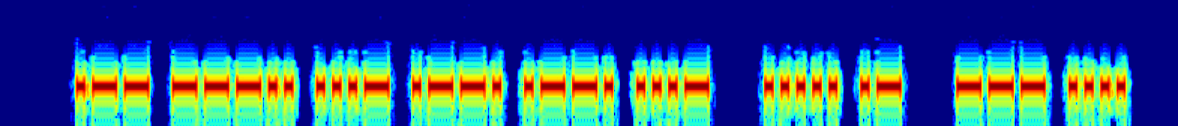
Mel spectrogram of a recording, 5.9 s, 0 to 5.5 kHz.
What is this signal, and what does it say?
Morse code, heard as a keyed tone, about 30 wpm, 700 Hz. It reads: W8VPPV 5A OH
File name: LARK-FD-2022-Log-in-CW-30wpm-700-Hz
